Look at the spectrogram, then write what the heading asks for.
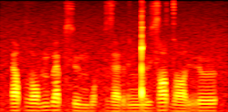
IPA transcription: æ˧pðˤɵː˧ mbæ˦psʉ˨mbɔ˨k zæ˨rŋ͡ǃʉ˨ ze˦dˤʉː˨rɵː˦

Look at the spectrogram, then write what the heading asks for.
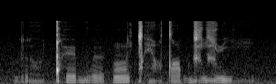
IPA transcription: ɡro̤ ǃʰøbwɵ | õ ǀʰe̤ tˤob d͡ʑiʑy ji̤

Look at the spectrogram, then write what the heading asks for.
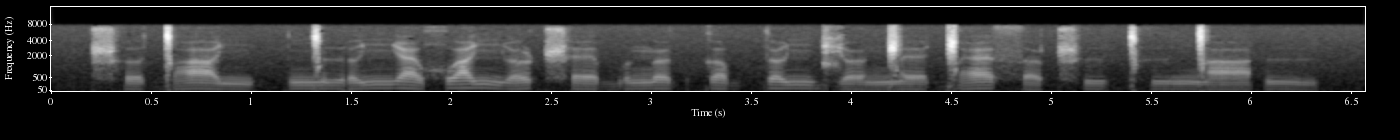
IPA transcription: ʈ͡ʂʰə˨ɡ͡ǀa˦˨ɲ | ŋ͡ǀɨ˨ ɾə˦ɲæ˦˨ χʷa˦ɲœ˨˦ʈ͡ʂʰɛ˨ bə˦ŋœ˦tkɐ˦b tœ˦ɲd͡ʑœ˨ŋ͡ǁɛ˨ɡ͡ǁæ˦ sɐ˨ʈ͡ʂʰɨ˦ǀʰɨ˦ŋ͡ǀa˦ | ɨ˨

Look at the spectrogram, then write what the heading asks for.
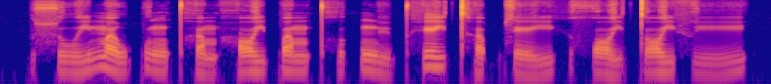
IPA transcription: suː˨˥jmɐ˨˥w pʊ˨ŋpʰɐ˨˩mhɔː˧jpɐ˧m pʰʊ˨˥k̚ ŋyː˨˩pʰe˥j t̪ʰɐ˨˥p̚se˨˥j | fɔː˨˩j t̪ɔː˧jfiː˨˥

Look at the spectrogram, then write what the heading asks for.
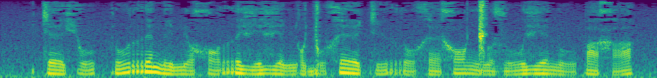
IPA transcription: ceː˧˩çu˧˩˧ | ɾuː˨˥re˥ ni˧˩mʲɔ˧˩˧ xɔ˧˩˧rɪ˥˧vʲe˨˥ vʲɛ˧˩ ɲɔ˧˩ɟu˧˩˧ xeː˥˧ ci˨˥ro˧˩˧xɛ˧˩ xɔː˥ŋ͡ǁʊ˧˩ zuː˨˥vʲeː˥nuː˧˩˧pa˥˧ xa˨˥

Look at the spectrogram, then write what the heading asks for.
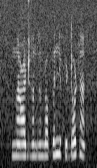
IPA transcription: mãʕəɖʱã blə̃mɽɒpənʏ peɖɾɔʈã

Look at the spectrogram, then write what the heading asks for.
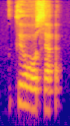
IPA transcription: kʲɔːsaʔ

